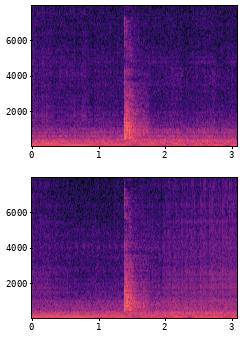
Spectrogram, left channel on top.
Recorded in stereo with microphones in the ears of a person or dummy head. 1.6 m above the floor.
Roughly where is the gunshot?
Centre.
